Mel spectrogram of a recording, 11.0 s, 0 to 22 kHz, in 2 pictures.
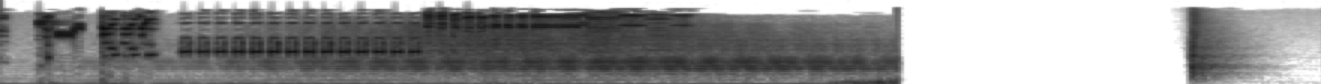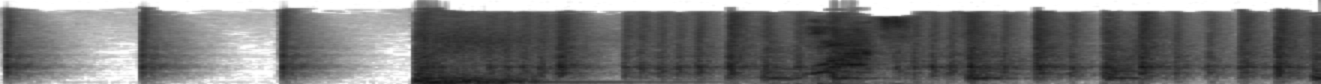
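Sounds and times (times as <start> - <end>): drumstick strikes: 5.0 - 11.0.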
